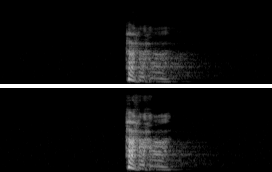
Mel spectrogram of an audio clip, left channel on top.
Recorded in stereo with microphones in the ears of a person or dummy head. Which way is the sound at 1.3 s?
30° right (ahead or behind).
